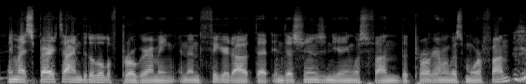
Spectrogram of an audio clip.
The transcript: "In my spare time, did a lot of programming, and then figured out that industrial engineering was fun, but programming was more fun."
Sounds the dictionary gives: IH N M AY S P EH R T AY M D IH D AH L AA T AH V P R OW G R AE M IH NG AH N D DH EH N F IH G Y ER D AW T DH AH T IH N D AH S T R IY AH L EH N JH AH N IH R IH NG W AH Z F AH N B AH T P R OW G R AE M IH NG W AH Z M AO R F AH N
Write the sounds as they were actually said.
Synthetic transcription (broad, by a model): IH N M AY S P EH R T AY M D IH D AH L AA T AH V P R OW G R AE M IH NG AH N DH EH N F IH G Y ER D AW T DH AH T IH N D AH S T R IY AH N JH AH N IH R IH NG W AH Z F AH N B AH T P R OW G R AE M IH NG W AH Z M AO R F AH N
